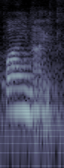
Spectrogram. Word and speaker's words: finite: 이거는 파이나트 발음이 달라. fin이 아니라 파이나이에요. 파나 그것 자신의 유한한처 특성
